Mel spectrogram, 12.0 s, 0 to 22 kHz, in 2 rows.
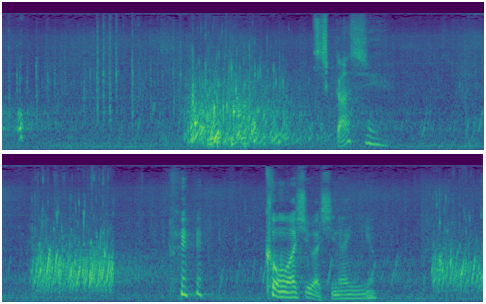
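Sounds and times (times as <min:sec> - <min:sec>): rapid keyboard typing: 0:00.0 - 0:02.2.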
